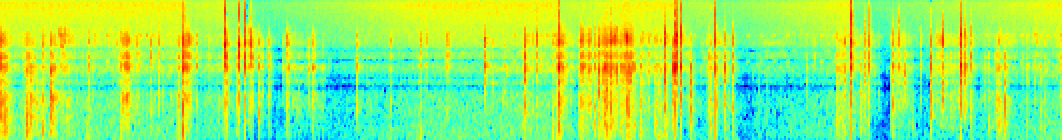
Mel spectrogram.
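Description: Clear plastic packaging of model-kit parts crinkling and rustling in hands, with scattered sharp clicks, and two quieter spells about three seconds in and near eight seconds.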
